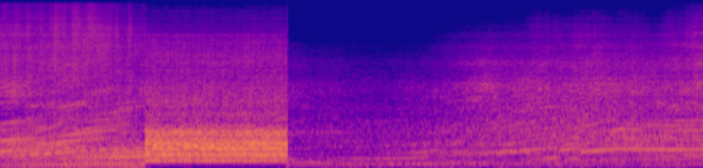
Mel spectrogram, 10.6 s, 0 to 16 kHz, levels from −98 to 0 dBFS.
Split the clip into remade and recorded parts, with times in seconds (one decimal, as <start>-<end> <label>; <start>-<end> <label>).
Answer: 0.0-5.2 remade; 5.2-9.4 recorded; 9.4-10.6 remade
